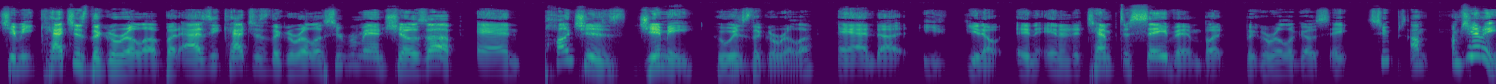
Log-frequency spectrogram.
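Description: In a plain, everyday voice, a man with an American accent speaks quickly and with hardly any pauses, his medium pitch moving in lively intonation over a dry, close sound with no echo. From New Jersey, Jersey Shore. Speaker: podcast host discussing comic books. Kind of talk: casual chat.

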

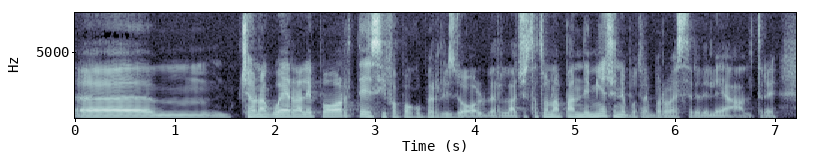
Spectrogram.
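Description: Dark and mellow in tone, a man speaks at a fairly quick pace and medium pitch with ordinary pitch variation on a very clean recording with a silent background. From Italy, Marche (Ancona province). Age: 40s. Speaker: creative director and stylist. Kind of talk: interview.

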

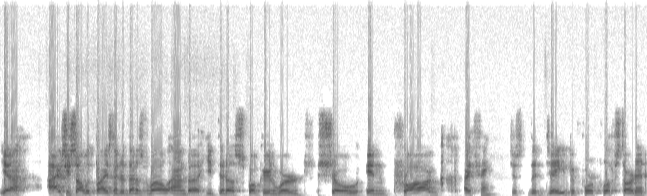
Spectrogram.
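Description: A man with a normal speaking voice and fairly high pitch talks with ordinary pitch variation. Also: moderate pace. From Iceland, also Denmark and the United States. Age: 20s. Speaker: hardcore punk musician. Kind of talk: casual interview chat.

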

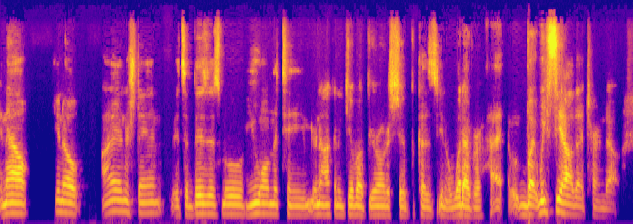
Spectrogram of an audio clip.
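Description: In a dry, close sound with no echo and a quiet background, a man with an ordinary speaking voice talks at a moderate pace, with a medium pitch for a man and fairly even intonation. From Chicago, West Side. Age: 30s. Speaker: podcast host. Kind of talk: casual chat.

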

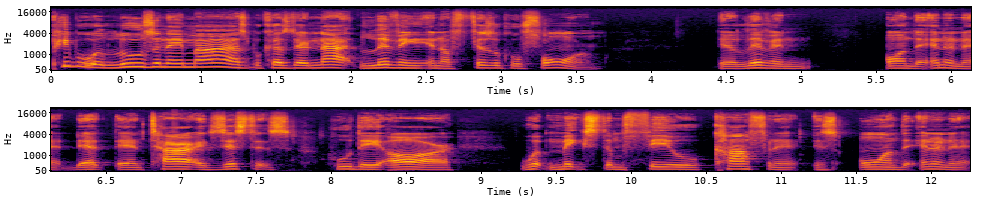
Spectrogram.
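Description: Heard on a very clean recording with a silent background, a man with an unremarkable speaking voice and a fairly high pitch talks at a moderate pace with lively intonation. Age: 20s. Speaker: rapper. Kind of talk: interview.

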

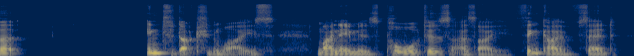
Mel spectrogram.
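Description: In a British accent, the speaker talks very slowly with long, frequent pauses, vocal fry, and lively intonation. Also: man, very deep, low pitch for a man. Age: 20s. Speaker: podcast host and university student. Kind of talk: solo religious podcast talk. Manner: hesitant, many fillers.

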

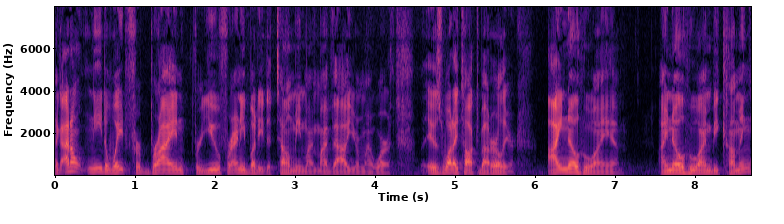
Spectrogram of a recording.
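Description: At a very fast pace, a man speaks with lively intonation. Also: medium pitch for a man. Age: 20s. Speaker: author and life coach. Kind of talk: casual chat.

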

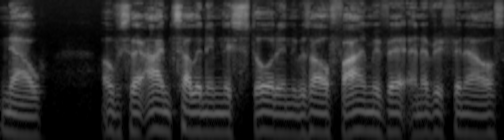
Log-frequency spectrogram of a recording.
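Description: Speaking at a fairly quick pace, a man with a very deep, low voice keeps a monotone, flat intonation on a very clean recording with a silent background. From Salford, Greater Manchester, England. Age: 50s. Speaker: former prisoner turned author. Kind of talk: interview storytelling.

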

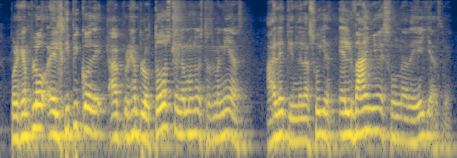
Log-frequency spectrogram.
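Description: Dark and mellow in tone, the voice has fairly even intonation and big swings in loudness, with audible room echo. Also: man, high pitch for a man, moderate pace. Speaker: podcast host. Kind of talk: casual chat.

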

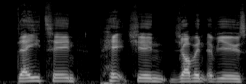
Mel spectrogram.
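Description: On a very clean recording with a silent background, a man's voice sounds dry and close, with no echo. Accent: British. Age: 40s. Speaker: career coach and author. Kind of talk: casual interview.

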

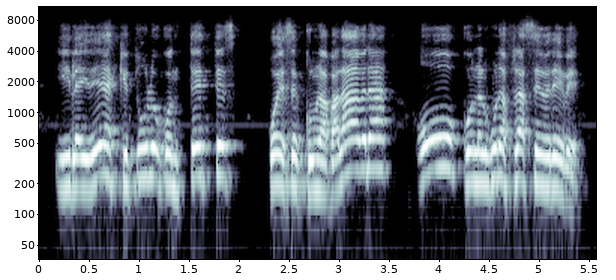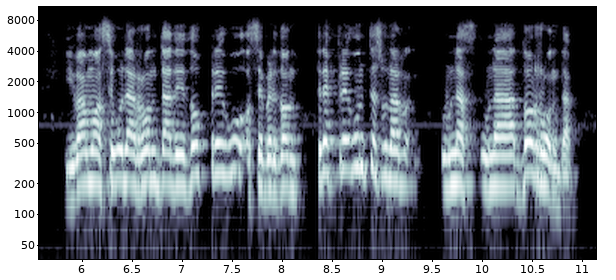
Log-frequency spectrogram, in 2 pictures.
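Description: Ordinary pitch variation at a moderate pace with very even loudness. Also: man, high pitch for a man. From Chile, Talagante. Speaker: community online show co-host. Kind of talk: casual interview show.

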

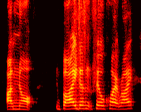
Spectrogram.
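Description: Fairly high-pitched, a woman with a West Country accent is heard on a very clean recording with a silent background. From Bristol, England. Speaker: sex positive advocate. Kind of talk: casual interview chat.

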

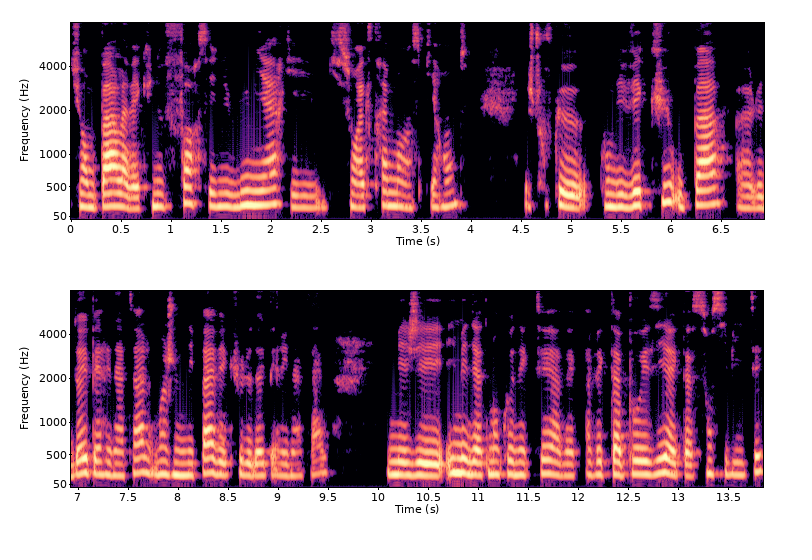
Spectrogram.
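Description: A woman with a medium pitch and a dark, mellow tone speaks at a moderate pace in monotone, flat intonation, with big swings in loudness. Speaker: podcast host and doula. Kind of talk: interview. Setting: video call. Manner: laughs often.

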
